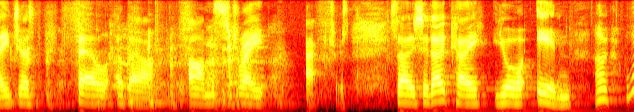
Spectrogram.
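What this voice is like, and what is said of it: Usual voice. Nothing is said of it.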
